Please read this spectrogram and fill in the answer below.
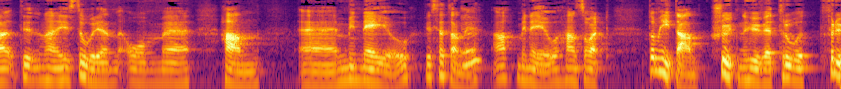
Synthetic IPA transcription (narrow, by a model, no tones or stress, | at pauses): t̪ʰɪld̪ɛnhæːɾhɪst̪uːɾɪənɔmhan | mɪnɛʊvɪlsɛt̪ːhand̪ɛjɑːmɪnɛʊɦansɔmvaʈː | d̪̥ɔmhɪt̪ːə̰ha̰nɧʉ̟ːt̪ənəhʉːvət̪ʰːɾuːfɾʉ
